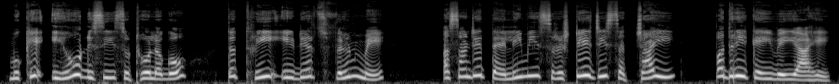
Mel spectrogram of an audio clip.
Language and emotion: Sindhi, happy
